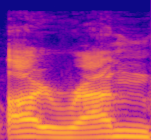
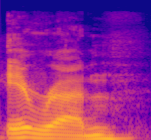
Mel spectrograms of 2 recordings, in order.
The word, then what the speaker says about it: Iran: I was hungry, so I ran to Turkey. It sounds painful for him to say that. It is, because I had to use the American pronunciation. Over here we say Iran, not Iran.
